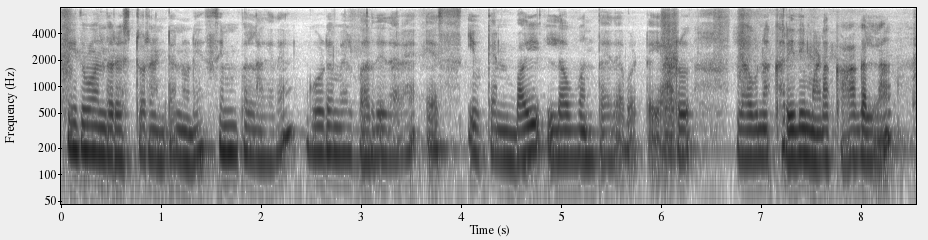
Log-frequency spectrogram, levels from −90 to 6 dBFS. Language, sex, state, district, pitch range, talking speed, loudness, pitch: Kannada, female, Karnataka, Bellary, 160-180 Hz, 155 wpm, -18 LUFS, 165 Hz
